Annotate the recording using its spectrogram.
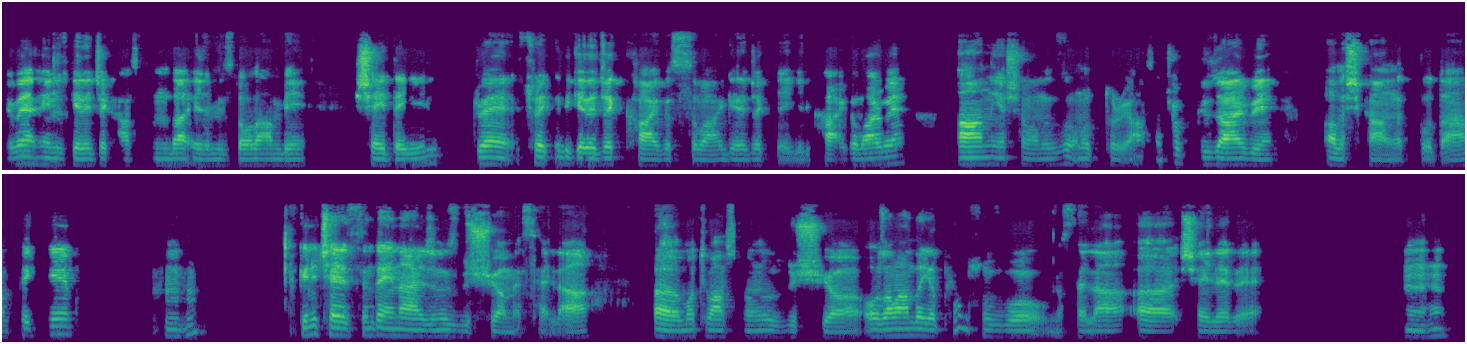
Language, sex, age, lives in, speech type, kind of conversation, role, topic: Turkish, male, 25-29, Spain, conversation, unstructured, none, Güne başlarken en sevdiğin alışkanlık nedir?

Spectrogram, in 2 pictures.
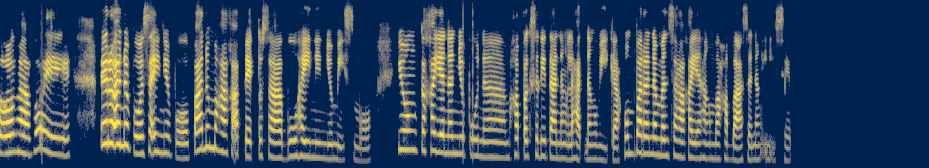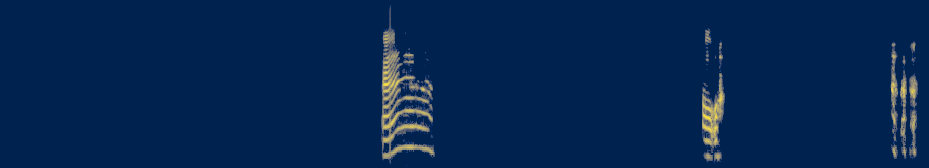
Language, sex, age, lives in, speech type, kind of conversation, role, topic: Filipino, female, 30-34, Philippines, conversation, unstructured, none, Mas gugustuhin mo bang makapagsalita ng lahat ng wika o makabasa ng isip?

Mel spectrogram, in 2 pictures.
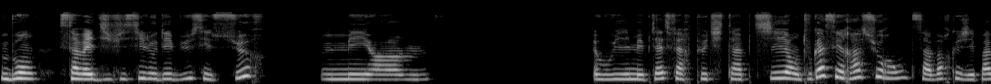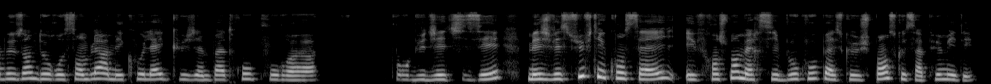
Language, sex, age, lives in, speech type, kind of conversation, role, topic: French, female, 25-29, France, conversation, advice, user, Pourquoi je n’arrive pas à respecter mon budget mensuel ?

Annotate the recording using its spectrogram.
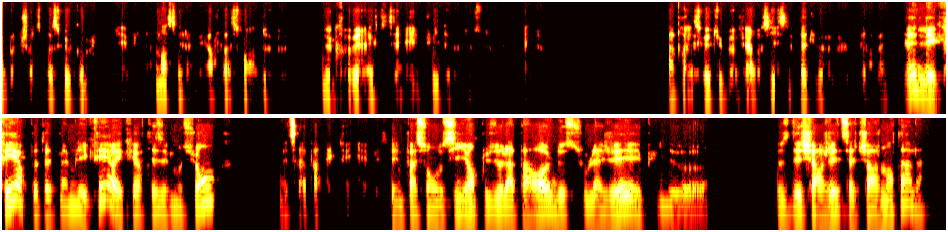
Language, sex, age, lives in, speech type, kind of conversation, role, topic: French, male, 45-49, France, conversation, advice, advisor, Comment gérer mes réactions émotionnelles face à des critiques inutiles ?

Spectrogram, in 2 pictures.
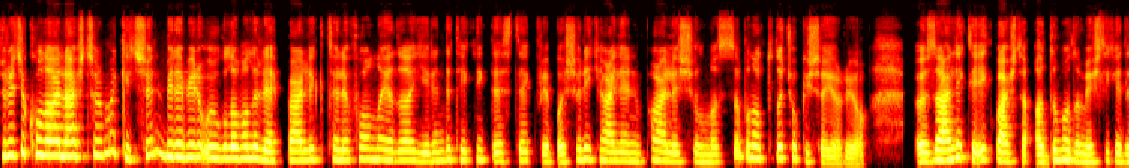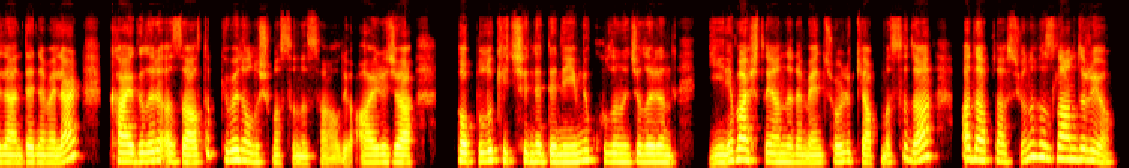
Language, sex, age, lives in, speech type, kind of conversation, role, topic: Turkish, female, 40-44, Germany, read, expert-assistant, expert, Tarımda yapay zekâ ve otomasyonun artması, çiftçiliğin ve insan emeğinin anlamını nasıl değiştiriyor?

